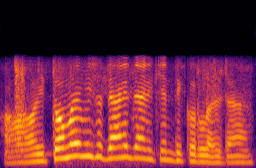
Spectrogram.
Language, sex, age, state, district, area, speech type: Odia, male, 45-60, Odisha, Nabarangpur, rural, conversation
